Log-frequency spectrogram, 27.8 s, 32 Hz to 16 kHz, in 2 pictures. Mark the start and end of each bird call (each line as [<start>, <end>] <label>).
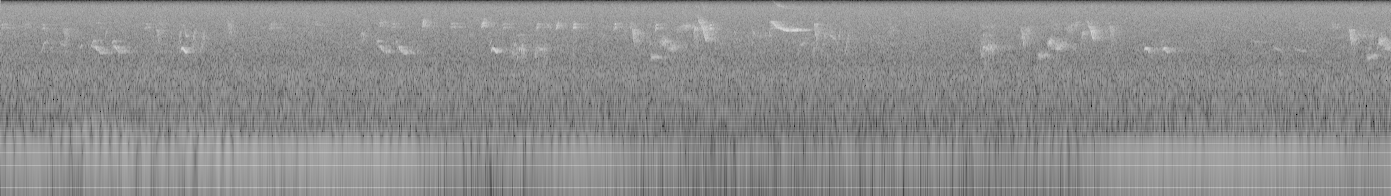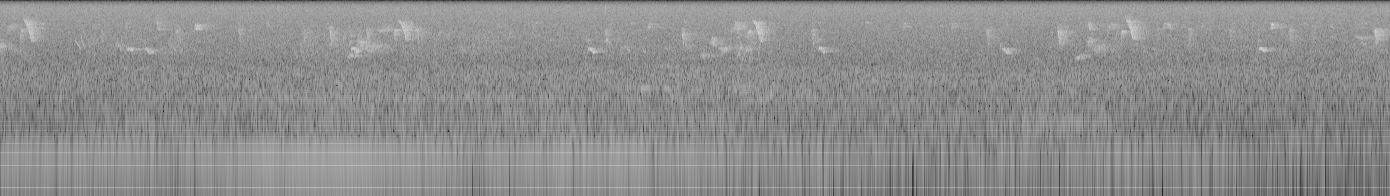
[0.00, 7.02] Yellow-throated Euphonia (Euphonia hirundinacea)
[6.22, 11.22] Orange-billed Nightingale-Thrush (Catharus aurantiirostris)
[11.32, 27.82] Yellow-throated Euphonia (Euphonia hirundinacea)
[13.32, 25.42] Orange-billed Nightingale-Thrush (Catharus aurantiirostris)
